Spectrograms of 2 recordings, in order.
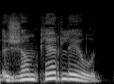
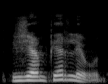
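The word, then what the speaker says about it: Léaud: Jean-Pierre Leaud. – Jean-Pierre Leaud.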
